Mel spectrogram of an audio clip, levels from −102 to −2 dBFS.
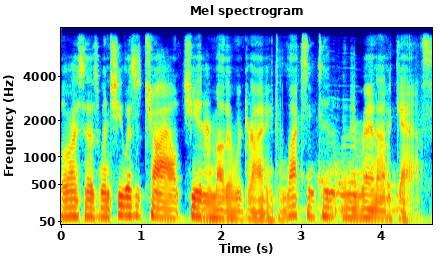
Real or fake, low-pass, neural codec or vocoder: fake; 7.2 kHz; codec, 44.1 kHz, 3.4 kbps, Pupu-Codec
